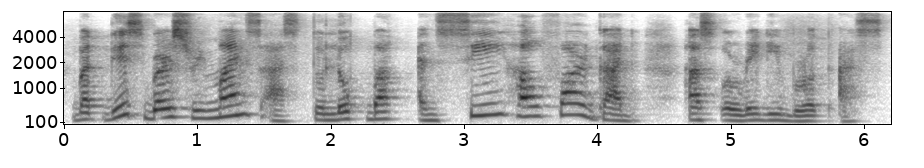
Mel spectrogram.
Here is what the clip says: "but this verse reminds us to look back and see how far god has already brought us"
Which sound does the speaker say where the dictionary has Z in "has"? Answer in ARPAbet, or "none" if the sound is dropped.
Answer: S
